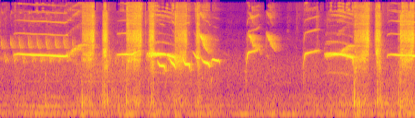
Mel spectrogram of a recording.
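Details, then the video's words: Loud, varied song of a tame Oriental magpie-robin: long level whistles, sharp upswept notes and scratchy clicks, with short pauses between phrases. "Burung Kacer Jinak"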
